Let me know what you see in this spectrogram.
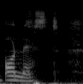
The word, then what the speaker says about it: honest: like honest. – So because H is not pronounced in honest,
